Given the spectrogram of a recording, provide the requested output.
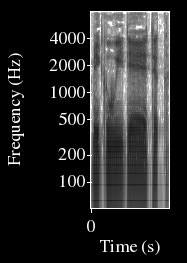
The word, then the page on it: migwite'tg: Mi'gmaq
